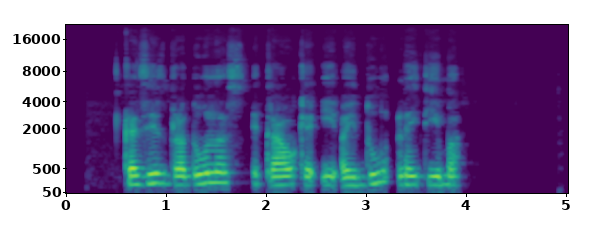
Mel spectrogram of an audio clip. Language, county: Lithuanian, Panevėžys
